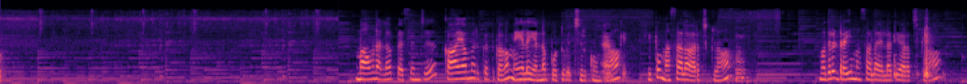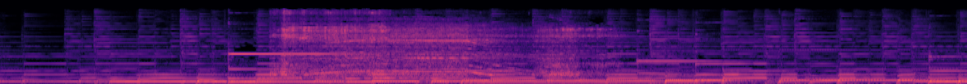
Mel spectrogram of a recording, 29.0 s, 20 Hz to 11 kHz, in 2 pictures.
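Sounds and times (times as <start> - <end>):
acoustic guitar music: 0.0 - 29.0
electric mixer grinder grinding spices: 18.6 - 24.1.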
